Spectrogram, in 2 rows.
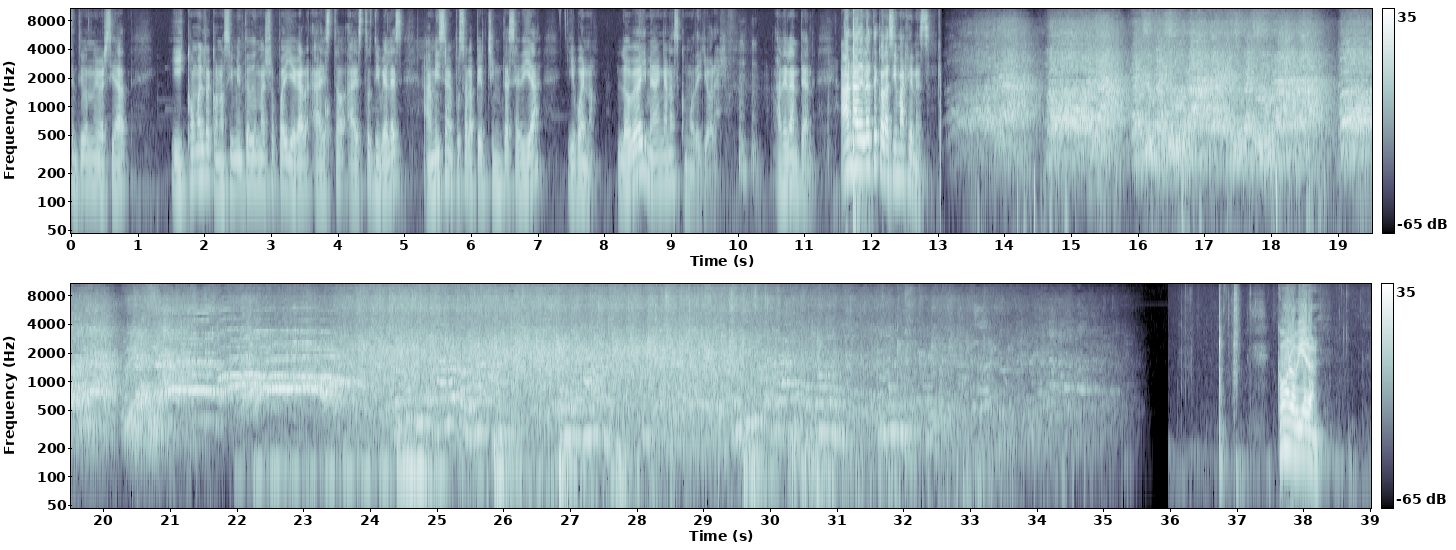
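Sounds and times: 
speech: 0:00.0 - 0:13.1, 0:37.6 - 0:38.3
large crowd of students chanting a rhythmic university cheer: 0:13.1 - 0:34.3
unison clapping: 0:21.9 - 0:33.7
laughter: 0:27.8 - 0:35.4.

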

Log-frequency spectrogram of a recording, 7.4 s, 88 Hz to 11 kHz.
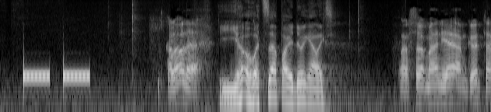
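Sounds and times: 
ringback tones from an outgoing phone call: 0:00.4 - 0:01.4
speech: 0:02.5 - 0:05.1, 0:06.0 - 0:07.3.

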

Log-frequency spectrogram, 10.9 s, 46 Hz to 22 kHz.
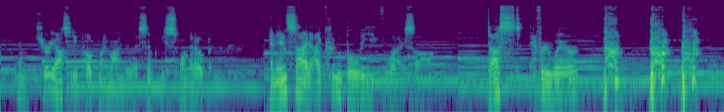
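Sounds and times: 
speech: 0:00.3 - 0:03.4, 0:04.0 - 0:06.4, 0:07.3 - 0:10.1
short raspy coughs: 0:09.0 - 0:10.6.

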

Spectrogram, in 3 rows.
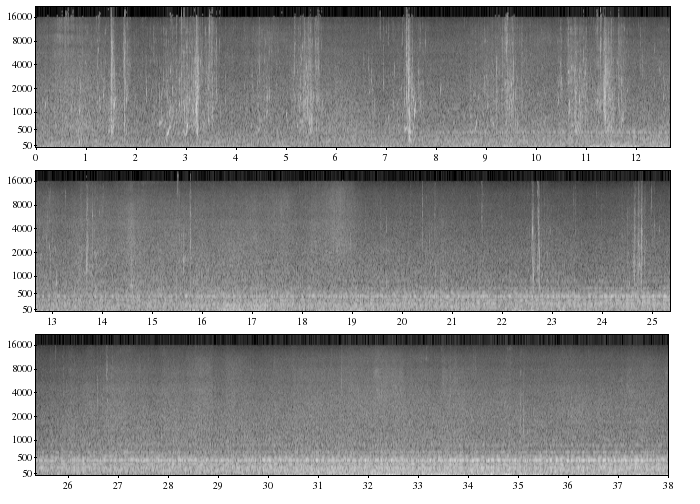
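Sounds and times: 
faint whine: 0:00.0 - 0:37.9
sharp knocks and splashes at the seaside: 0:00.2 - 0:05.8, 0:06.6 - 0:07.9, 0:08.8 - 0:09.8, 0:10.4 - 0:11.9.

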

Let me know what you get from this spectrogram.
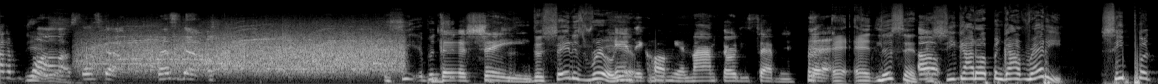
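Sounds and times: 
speech: 0:00.0 - 0:02.8, 0:03.8 - 0:11.5
voices and cheers over clapping: 0:00.4 - 0:04.2
round of applause: 0:00.6 - 0:04.1.

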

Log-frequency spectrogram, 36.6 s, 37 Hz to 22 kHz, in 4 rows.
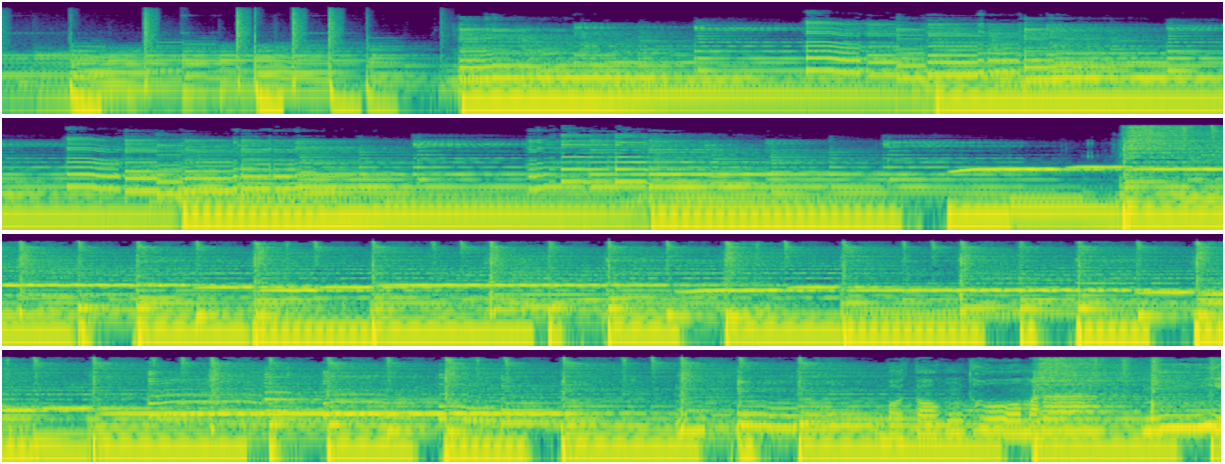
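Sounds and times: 
instrumental song opening with deep bass line and layered melodic instruments: 0:00.0 - 0:36.6.

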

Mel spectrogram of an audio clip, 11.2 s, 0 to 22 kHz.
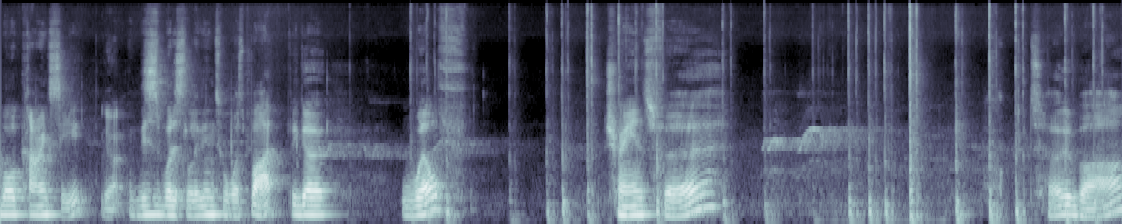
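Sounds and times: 
speech: 0:00.0 - 0:03.4, 0:04.0 - 0:04.7, 0:05.6 - 0:07.4, 0:10.4 - 0:11.2
typing on a computer keyboard: 0:04.1 - 0:11.2.

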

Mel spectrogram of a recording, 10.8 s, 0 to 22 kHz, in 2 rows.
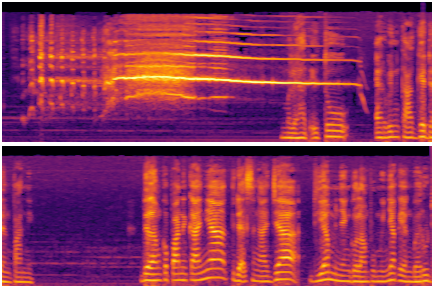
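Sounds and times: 
shrill eerie scream-like ghostly female laughter: 0:00.2 - 0:03.5
speech: 0:03.5 - 0:05.9, 0:07.1 - 0:10.7.

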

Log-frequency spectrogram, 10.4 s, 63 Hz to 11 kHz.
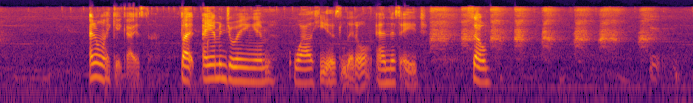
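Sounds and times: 
speech: 0:01.4 - 0:07.9
crow cawing in a quiet neighborhood: 0:06.4 - 0:10.0.

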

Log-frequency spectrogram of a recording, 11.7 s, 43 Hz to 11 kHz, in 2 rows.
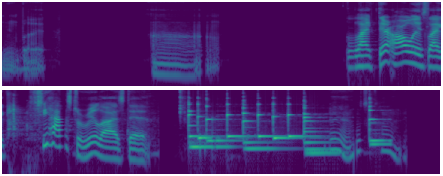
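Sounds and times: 
speech: 0:04.6 - 0:08.7
mobile phone ringtone with bright electronic melody: 0:08.4 - 0:11.2.

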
